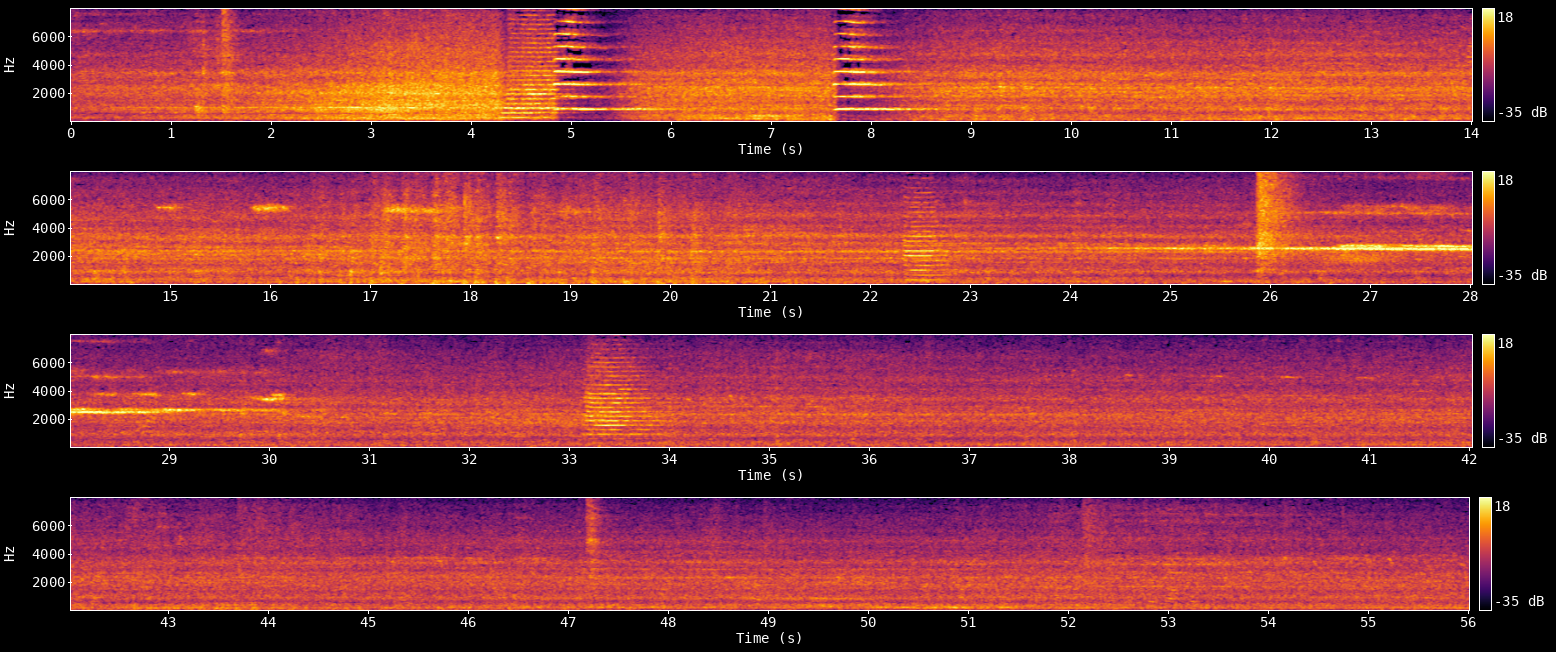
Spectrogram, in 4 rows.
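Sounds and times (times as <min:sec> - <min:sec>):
train passing at speed: 0:00.0 - 0:56.0
wheels rumbling and clattering on rail: 0:00.0 - 0:56.0
locomotive horn: 0:04.2 - 0:05.9, 0:07.6 - 0:08.6, 0:22.3 - 0:23.0, 0:33.1 - 0:34.1
high wheel squeal: 0:24.2 - 0:30.2.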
